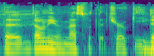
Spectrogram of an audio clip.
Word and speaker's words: troche: And a troche is a two syllable word or series of one syllables. That has a stress that actually sounds like the word troche. So it's that first stressed syllable and then an unstressed syllable.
